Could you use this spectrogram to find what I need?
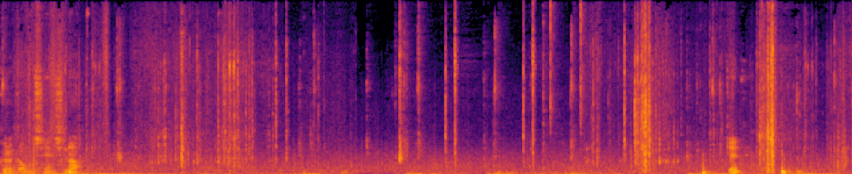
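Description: Gear rustles and clinks as a soldier moves about indoors.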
